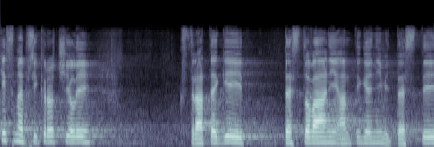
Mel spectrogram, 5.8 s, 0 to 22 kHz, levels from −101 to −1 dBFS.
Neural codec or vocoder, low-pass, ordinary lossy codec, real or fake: none; 9.9 kHz; Opus, 64 kbps; real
